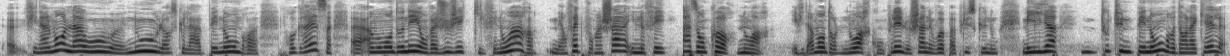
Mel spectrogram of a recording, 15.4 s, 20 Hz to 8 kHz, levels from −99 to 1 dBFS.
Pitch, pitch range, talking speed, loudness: 245 Hz, 215-275 Hz, 215 wpm, -17 LUFS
